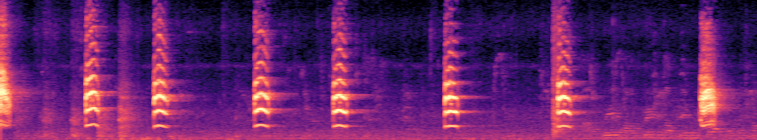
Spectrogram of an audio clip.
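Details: Long-tailed shrike, a strongly singing bird used as a lure for other shrikes, recorded in a crowded residential area: sharp, harsh, stacked chattering notes repeated irregularly, with faint household background noise.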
